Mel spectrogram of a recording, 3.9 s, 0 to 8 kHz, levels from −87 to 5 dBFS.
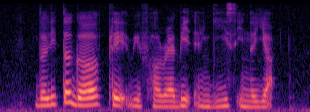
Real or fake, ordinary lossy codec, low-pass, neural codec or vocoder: real; none; 7.2 kHz; none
